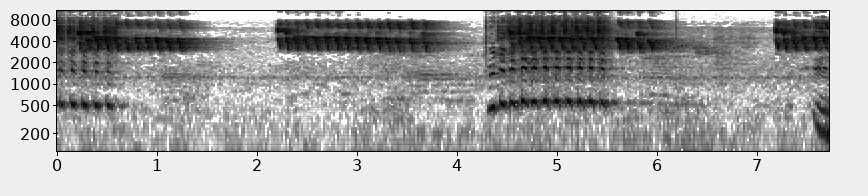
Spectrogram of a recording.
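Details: Vigorous caijo song used to train other songbirds: repeated bursts of fast, high, buzzy trilling, each one to two seconds long, separated by brief quiet gaps, some with a lower rattling undertone.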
